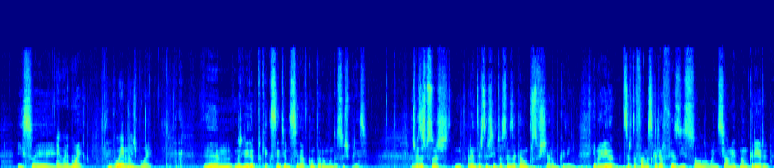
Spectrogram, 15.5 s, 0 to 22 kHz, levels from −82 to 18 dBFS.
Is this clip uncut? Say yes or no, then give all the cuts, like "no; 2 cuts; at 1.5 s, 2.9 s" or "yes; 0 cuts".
yes; 0 cuts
